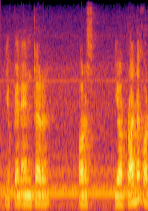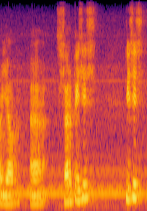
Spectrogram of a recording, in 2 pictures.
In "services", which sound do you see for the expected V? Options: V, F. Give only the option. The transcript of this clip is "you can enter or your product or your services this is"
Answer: F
